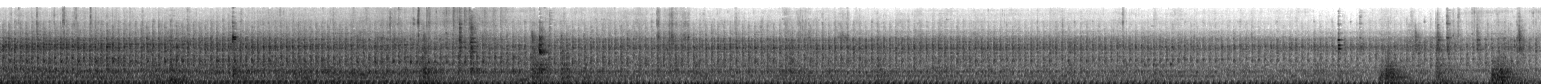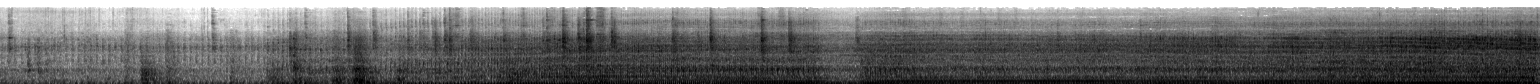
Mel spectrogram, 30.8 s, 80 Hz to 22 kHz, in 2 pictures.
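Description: John Deere 5310 three-cylinder diesel tractor engine idling steadily. About eighteen seconds in it revs up and runs louder and higher as it pulls a loaded trolley away, climbing again a few seconds later.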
